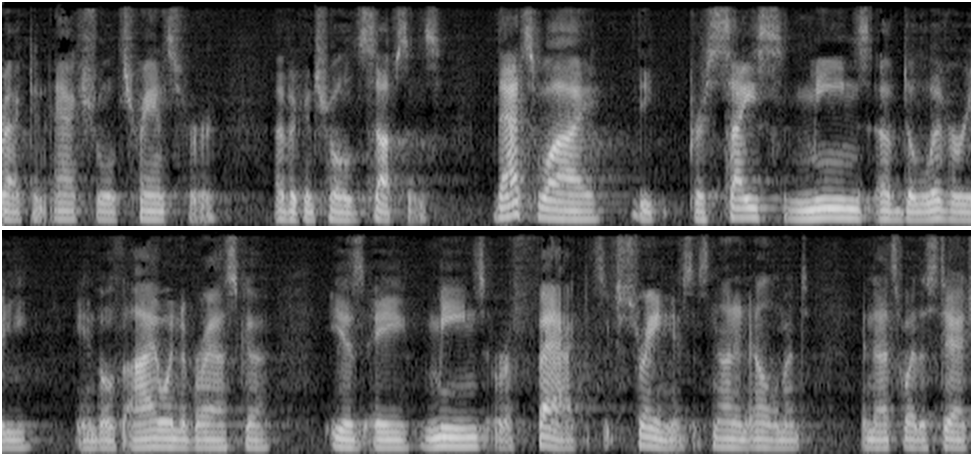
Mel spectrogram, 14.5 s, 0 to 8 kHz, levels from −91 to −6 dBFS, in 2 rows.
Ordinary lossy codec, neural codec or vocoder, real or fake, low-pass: AAC, 32 kbps; autoencoder, 48 kHz, 128 numbers a frame, DAC-VAE, trained on Japanese speech; fake; 7.2 kHz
